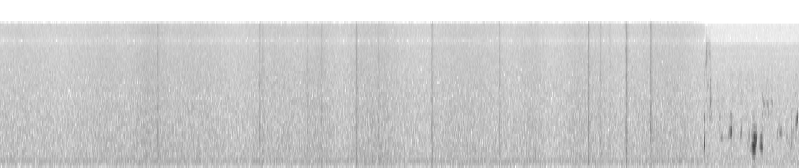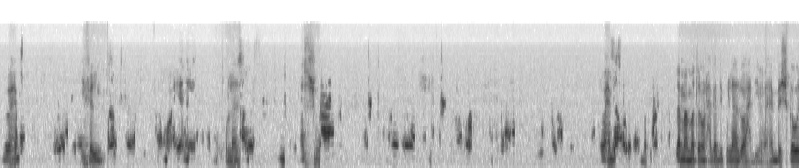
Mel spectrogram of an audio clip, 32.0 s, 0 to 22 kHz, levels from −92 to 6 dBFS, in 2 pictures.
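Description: Speech in which a second voice breaks in at 14.06 to 16.48 s, 17.59 to 18.72 s, 19.81 to 20.98 s, 22.19 to 26.88 s and 28.2 to 28.99 s, at first a little below the main talker and later about as loud. It is most likely the other side's voice leaking through, left behind when echo cancellation failed to strip the loudspeaker's output from the microphone. From 14.56 to 29.55 s the main talker keeps dipping, by as much as roughly 30 dB and for around ten seconds in all, while that other voice is present. This is likely speech suppressed in double talk: with both sides talking at once, the canceller couldn't tell the talker from the echo and turned both down.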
